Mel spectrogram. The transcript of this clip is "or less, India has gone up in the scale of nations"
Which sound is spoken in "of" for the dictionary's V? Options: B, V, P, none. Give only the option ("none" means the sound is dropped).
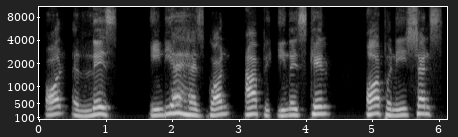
P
